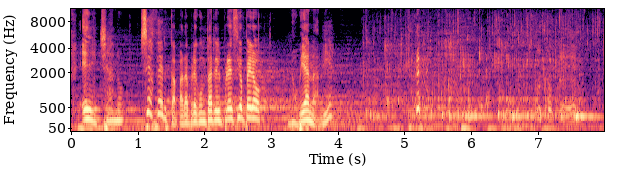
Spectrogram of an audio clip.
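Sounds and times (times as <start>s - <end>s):
speech: 0.2s - 4.1s
man urinating in London: 4.4s - 7.9s.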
